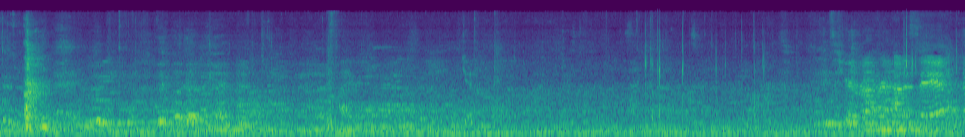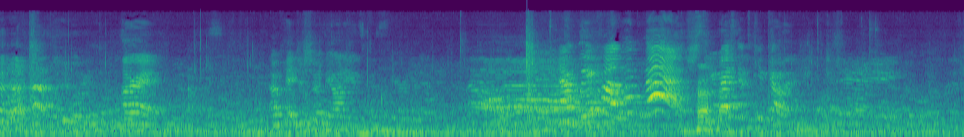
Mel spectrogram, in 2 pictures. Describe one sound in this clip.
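A crowd of people chatter and murmur nearby.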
